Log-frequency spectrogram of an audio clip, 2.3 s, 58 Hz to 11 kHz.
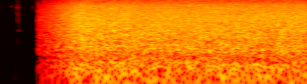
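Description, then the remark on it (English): A loud, steady roar of water cascading down the staircase spillway of Dartmouth Dam, spilling for the first time in 26 years, begins abruptly after a short silence and continues as a dense, unbroken rushing wash with no voices. “It's been 26 years since anyone heard the roar of water cascading down the Dartmouth Dam spillway.”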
